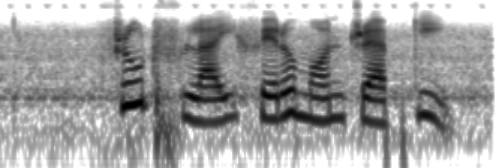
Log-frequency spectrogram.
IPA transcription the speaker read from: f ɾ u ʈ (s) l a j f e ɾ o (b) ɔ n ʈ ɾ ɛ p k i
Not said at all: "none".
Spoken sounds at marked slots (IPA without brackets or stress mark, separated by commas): f, m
